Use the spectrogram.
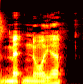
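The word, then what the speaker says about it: metanoia (μετάνοια): The Greek word for repentance is metanoia, pronounced in Erasmian as metanoia.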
